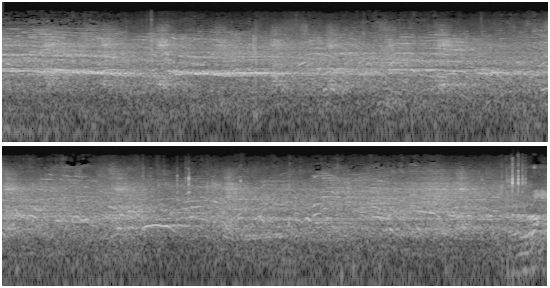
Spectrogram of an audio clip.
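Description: Large indoor arena crowd talking all at once: a steady hubbub of many overlapping voices.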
